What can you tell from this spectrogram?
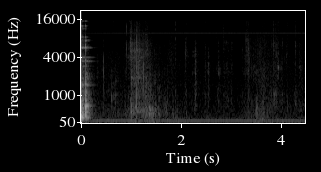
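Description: A sharp metal clink with a brief ring, then faint small clicks and scrapes as a nut is fitted by hand onto a motorcycle suspension mounting bolt.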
